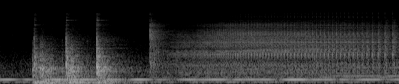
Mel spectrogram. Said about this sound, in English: You hear anything inside? Nope. Try the knocker.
